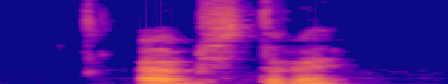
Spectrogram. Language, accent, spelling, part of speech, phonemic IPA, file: French, Canada, abstraie, verb, /ap.stʁɛ/, LL-Q150 (fra)-abstraie.wav
- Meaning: first/third-person singular present subjunctive of abstraire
